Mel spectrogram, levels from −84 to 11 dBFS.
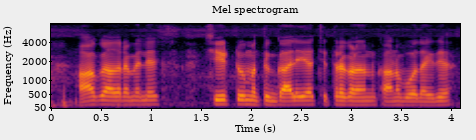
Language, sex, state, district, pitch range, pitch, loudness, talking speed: Kannada, male, Karnataka, Koppal, 135-145 Hz, 140 Hz, -16 LUFS, 115 wpm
